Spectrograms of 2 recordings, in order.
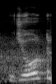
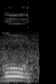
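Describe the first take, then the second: First: "जोट" with j in place of g; wrong J sound. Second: "गोट" with hard g; correct hard G. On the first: Teacher showing children the mistake, "जोट" with j. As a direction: say goat as "जोट". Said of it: "उसको जोट नहीं बोलते". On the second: Teacher answering her own question, "गोट" with hard g. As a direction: open "गोट" on a g, not a j. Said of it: "क्या बोलते हैं". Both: Shown as a demonstration.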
